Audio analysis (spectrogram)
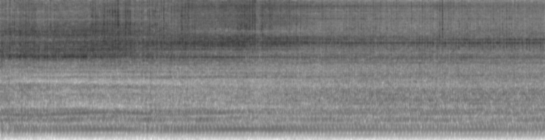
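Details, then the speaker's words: Lawn-Boy mower with F series engine and three-speed transmission, still a little cold; light two-stroke buzz with an even, steady beat and no misses or surges, running super smooth and healthy. "this thing is an absolute beast i love this motor this is definitely like my favorite mower now it's super smooth"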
